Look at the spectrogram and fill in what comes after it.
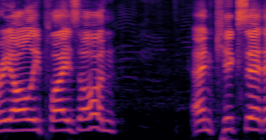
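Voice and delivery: very high, loud voice cracking. Commentating a coast-to-coast goal as it is kicked, voice cracking. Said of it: "Bit of a voice crack there".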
